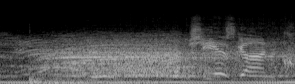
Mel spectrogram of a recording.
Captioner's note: crowd booing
